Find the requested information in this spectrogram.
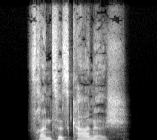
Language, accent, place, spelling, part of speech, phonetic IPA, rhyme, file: German, Germany, Berlin, franziskanisch, adjective, [fʁant͡sɪsˈkaːnɪʃ], -aːnɪʃ, De-franziskanisch.ogg
- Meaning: Franciscan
